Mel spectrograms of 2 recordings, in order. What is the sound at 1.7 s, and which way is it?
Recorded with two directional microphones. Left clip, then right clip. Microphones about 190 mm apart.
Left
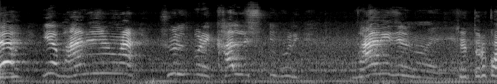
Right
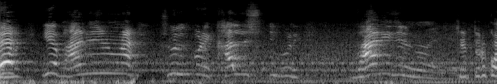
Children playing, 20° right (ahead or behind).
